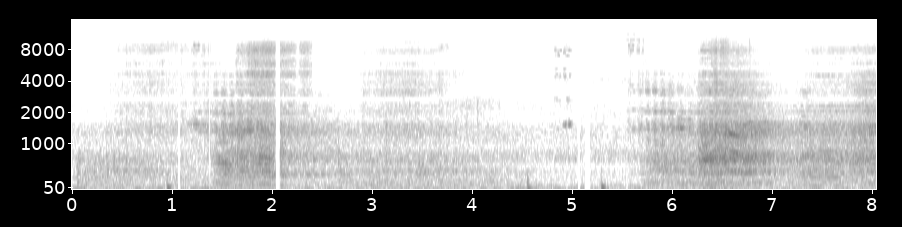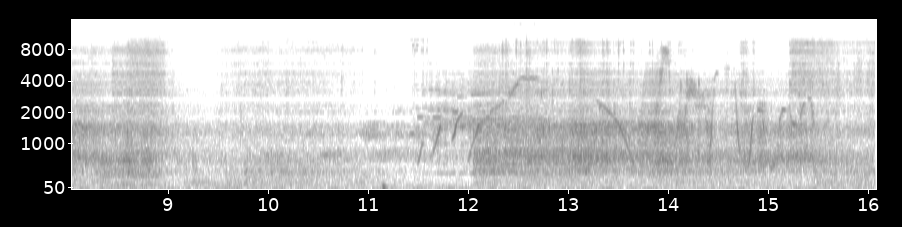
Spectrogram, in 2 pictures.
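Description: Laser blasts and explosions crackle in a fast battle.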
